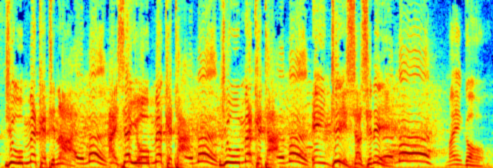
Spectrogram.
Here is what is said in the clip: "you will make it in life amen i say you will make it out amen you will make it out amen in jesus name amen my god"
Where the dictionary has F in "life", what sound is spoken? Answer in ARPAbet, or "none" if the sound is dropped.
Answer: none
